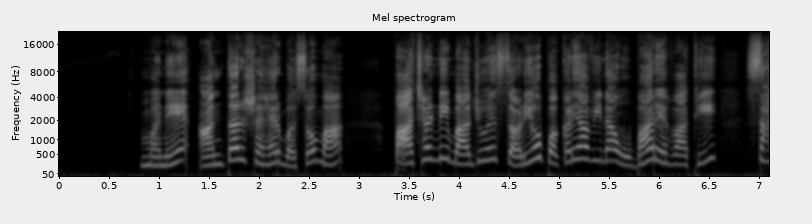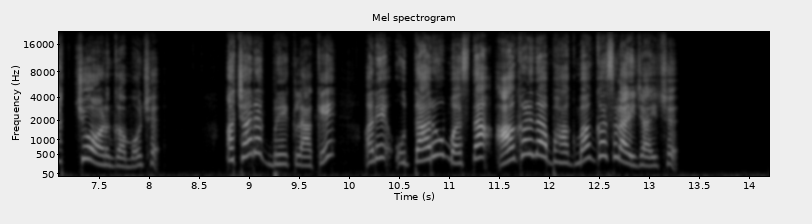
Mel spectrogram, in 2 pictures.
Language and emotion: Gujarati, disgusted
